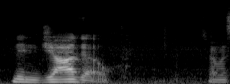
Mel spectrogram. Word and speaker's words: Ninjago: of ninja ninja ginjago you pronounce the a as in palm not as in ham ninjago ninjago so i was saying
